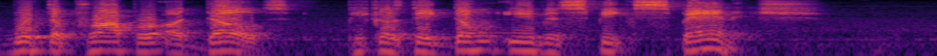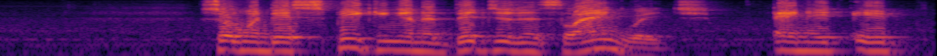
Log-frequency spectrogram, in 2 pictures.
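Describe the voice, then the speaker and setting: A man's voice: mid-range voice, fairly bright tone, slight background noise, poor audio. An American man giving casual reaction commentary in a blunt, emphatic way. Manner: blunt, emphatic, mildly profane. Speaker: video commentator.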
